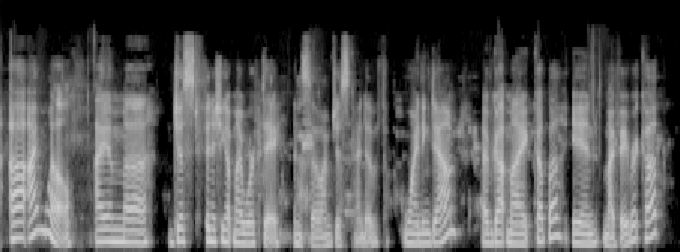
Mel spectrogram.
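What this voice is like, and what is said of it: Slight foreign accent twang. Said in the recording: “I can detect a small little twang of a accent there... you're not from the UK”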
